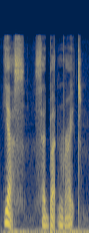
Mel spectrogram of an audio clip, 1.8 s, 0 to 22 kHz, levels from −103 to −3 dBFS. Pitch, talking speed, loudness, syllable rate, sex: 145 Hz, 135 wpm, -23 LUFS, 3.6 syllables/s, female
